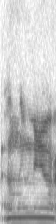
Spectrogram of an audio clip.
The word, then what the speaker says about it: aluminum: use the kind that has the aluminium or aluminum or however you want to pronounce it in it because that essentially just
